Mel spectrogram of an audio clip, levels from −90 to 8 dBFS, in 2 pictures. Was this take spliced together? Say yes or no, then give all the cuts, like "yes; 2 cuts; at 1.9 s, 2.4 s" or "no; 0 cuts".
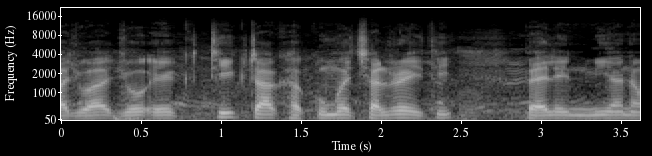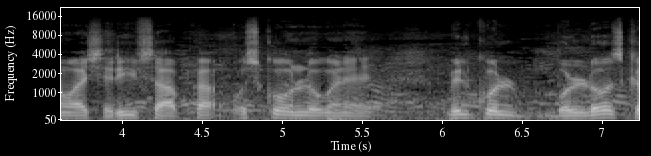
no; 0 cuts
